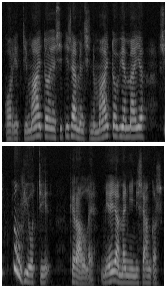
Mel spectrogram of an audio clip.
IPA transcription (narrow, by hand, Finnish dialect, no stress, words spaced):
korjɑtʲːiː mɑitoː jɑ sit isæ mænʲ sinːe mɑitoː ʋiemæː jɑ sit miuŋɡ̊iː otʲːi kerɑlːeː mie jɑ mænʲin isæŋ ɡ̊ɑs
